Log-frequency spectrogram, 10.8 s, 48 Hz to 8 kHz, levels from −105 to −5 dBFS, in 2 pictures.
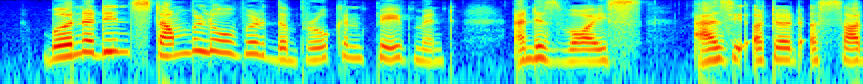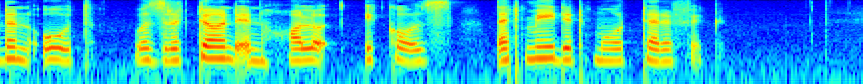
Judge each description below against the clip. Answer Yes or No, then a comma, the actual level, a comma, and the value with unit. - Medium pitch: No, high, 215 Hz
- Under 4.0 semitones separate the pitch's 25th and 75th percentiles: Yes, average, 3.0 semitones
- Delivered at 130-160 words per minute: Yes, average, 140 wpm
